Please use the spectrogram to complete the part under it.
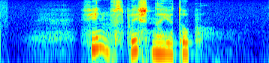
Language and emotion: Russian, neutral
